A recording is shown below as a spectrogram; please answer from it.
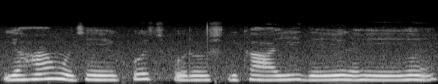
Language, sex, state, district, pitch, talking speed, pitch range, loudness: Hindi, female, Madhya Pradesh, Katni, 210 Hz, 110 wpm, 205-220 Hz, -12 LUFS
